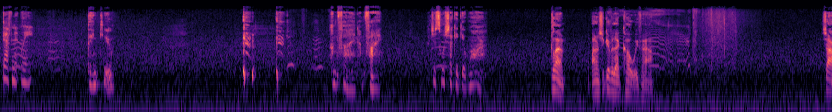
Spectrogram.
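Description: A girl speaks softly, close by.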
